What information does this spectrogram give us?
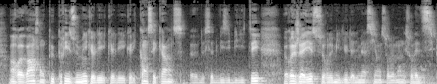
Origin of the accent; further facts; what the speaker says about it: Quebec, Canada; je peux dire au moins que chez nous, au Québec, on constate un intérêt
